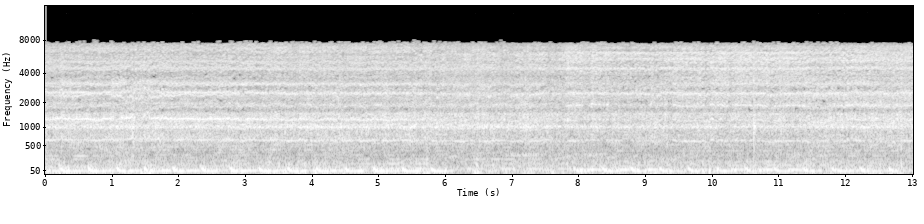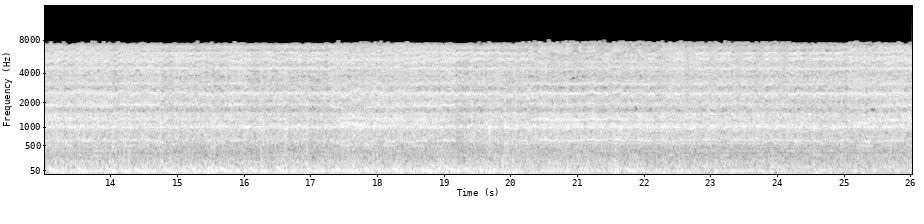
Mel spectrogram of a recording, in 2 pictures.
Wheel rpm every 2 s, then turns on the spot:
170, 160, 170, 170, 170, 170, 160, 170, 170, 160, 160, 170, 160.
none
